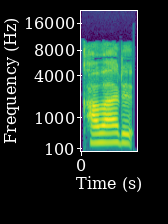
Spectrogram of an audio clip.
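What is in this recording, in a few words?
"kawaru", Japanese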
